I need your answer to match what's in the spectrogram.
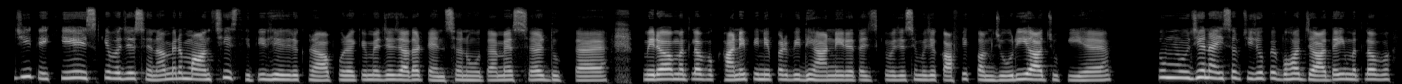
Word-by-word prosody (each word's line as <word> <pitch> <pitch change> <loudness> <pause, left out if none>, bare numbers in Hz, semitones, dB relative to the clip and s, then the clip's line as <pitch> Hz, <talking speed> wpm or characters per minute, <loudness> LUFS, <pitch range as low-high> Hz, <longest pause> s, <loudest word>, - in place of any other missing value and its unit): जी 355 +4 +1
देखिए, 275 +3 -1
इसकी 290 +1 -2
वज़ह 270 -1 0
से 255 -5 -2
ना 210 +1 -1
मेरा 260 +3 -1
मानसिक 240 +3 +1
स्थिति 230 -4 -6
धीरे-धीरे 220 -1 +2
ख़राब 195 -3 -1
हो 210 - -4
रहा 205 - +1
है 205 - 0
क्योंकि 215 +1 -3
मुझे 220 +1 0
ज़्यादा 215 0 +3
टेंशन 205 0 -3
होता 195 -1 -4
है 195 - 0
मैं 205 +1 +1
सर 210 +1 0
दुखता 200 -1 -6
है। 190 +1 +2 0.4
मेरा 235 +1 +6
मतलब 235 -1 0
खाने-पीने 230 +2 +2
पर 230 -1 -1
भी 225 +1 -2
ध्यान 205 -2 +1
नहीं 205 0 +1
रहता 205 0 -1
जिसकी 200 +2 -9
वज़ह 205 0 -2
से 220 - -2
मुझे 215 0 -1
काफ़ी 205 +4 -3
कमज़ोरी 205 +2 0
आ 220 -2 +7
चुकी 205 -2 -7
है। 195 +2 -1 0.5
तो 330 - 0
मुझे 310 0 +4
ना 305 - +5
ये 275 - +2
सब 290 +1 -4
चीज़ों 270 +1 -2
पे 280 +1 -3
बहुत 250 +1 0
ज़्यादा 210 -1 +2
ही 240 - +2
मतलब 235 -1 -1
220 Hz, 220 wpm, -22 LUFS, 205-250 Hz, 0.5 s, आ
